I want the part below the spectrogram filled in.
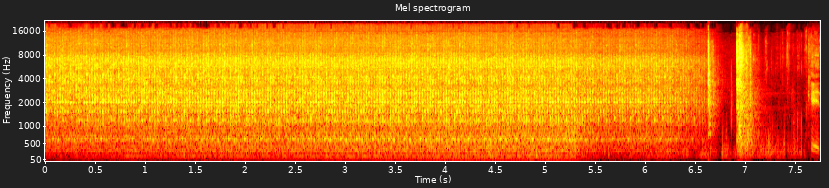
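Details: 5.9 Cummins diesel pickup idling on a cold day after a fuel filter change; even, steady diesel clatter with no misses, knocks or hunting, running normally.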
